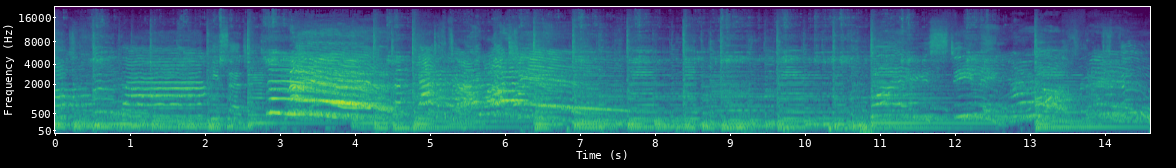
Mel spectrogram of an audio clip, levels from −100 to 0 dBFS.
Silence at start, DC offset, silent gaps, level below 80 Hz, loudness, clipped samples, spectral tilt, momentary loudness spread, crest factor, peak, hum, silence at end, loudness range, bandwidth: 0 s; under 0.1%; none; -54 dBFS; -22 LUFS; under 0.1%; -3 dB/octave; 16 LU; 22 dB; -2 dBFS; none; 0 s; 12 LU; over 20 kHz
